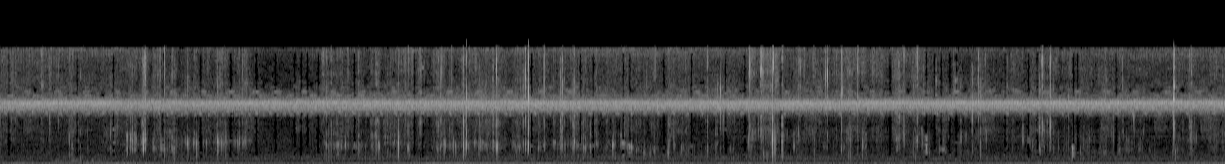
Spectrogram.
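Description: Quiet outdoor ambience: a steady high-pitched whine over a low rumble, with faint scattered small clicks and rustles.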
